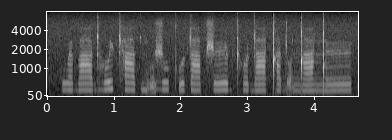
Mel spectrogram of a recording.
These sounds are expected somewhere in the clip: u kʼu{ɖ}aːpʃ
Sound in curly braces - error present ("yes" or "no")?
yes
